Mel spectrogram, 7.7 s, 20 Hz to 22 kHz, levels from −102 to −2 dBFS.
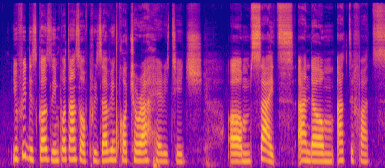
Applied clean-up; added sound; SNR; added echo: none; none; none; none.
